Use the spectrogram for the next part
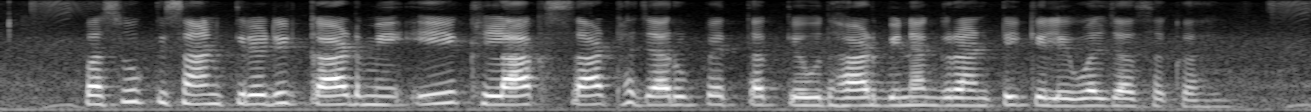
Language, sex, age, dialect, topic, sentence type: Magahi, female, 25-30, Western, agriculture, statement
